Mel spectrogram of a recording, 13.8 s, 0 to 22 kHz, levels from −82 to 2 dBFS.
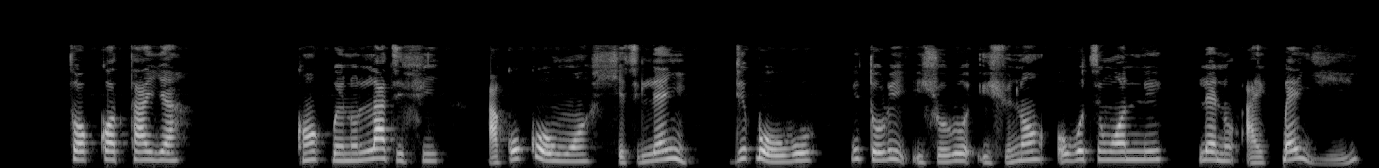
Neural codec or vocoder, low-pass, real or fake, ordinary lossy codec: none; 7.2 kHz; real; none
